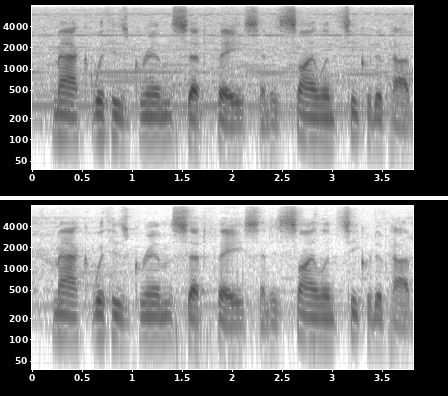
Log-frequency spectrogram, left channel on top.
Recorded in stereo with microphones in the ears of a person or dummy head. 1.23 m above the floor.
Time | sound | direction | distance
0.2 | a man speaking | 20° left (ahead or behind) | 0.6 m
